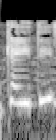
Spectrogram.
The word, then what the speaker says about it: Katie: Bueno, Katie se escribe K-A-T-I-E.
